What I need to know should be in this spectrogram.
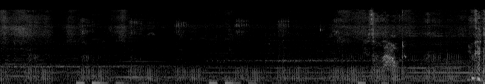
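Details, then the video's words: Ginger kitten purring, also yawning and stretching; a low, steady rumbling purr runs through with soft pulsing bursts, while a person speaks softly nearby. "GINGER KITTEN CAT IN THE WORLD PURRING"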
